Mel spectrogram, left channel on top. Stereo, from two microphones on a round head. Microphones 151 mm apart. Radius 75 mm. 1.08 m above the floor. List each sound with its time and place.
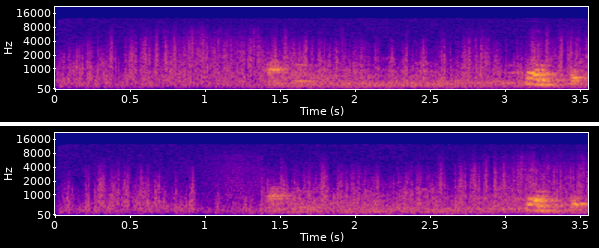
1.4 s a bird: 35° left (ahead or behind), 0.7 m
